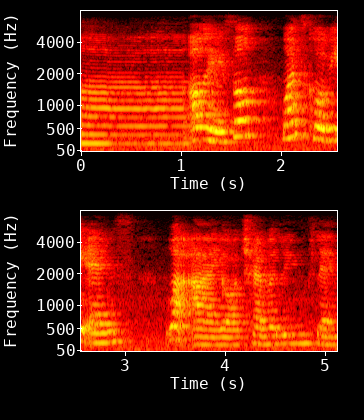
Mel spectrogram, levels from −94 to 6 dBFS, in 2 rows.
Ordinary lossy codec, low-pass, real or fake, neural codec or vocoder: Opus, 32 kbps; 7.2 kHz; real; none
